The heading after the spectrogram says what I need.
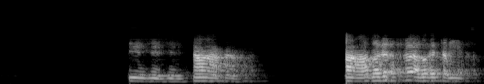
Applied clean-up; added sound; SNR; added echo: neural mask model DeepFilterNet 3.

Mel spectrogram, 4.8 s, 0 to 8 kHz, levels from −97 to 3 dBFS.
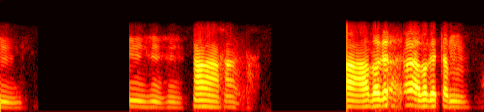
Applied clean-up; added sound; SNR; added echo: none; none; none; none.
